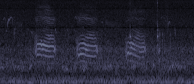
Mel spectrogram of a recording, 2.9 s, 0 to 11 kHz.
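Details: Moor frog males in their blue wedding dress call in April 2013 near the Elbe, Lower Saxony, Germany. Three brief, rapidly pulsed, bubbling notes follow one another about every 0.7 seconds.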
